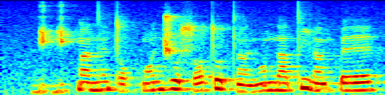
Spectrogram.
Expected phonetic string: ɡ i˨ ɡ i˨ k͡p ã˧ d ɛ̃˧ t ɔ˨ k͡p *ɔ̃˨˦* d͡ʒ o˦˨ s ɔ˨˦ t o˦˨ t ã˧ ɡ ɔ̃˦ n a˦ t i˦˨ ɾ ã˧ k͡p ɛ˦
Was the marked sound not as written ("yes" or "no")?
no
